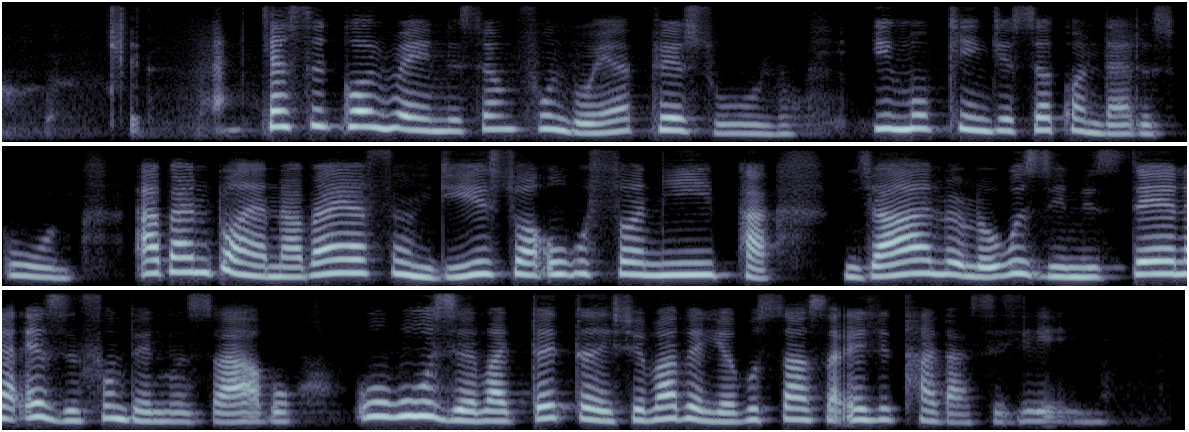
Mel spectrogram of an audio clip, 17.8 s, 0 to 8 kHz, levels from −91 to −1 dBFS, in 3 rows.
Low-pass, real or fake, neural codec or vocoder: 7.2 kHz; fake; codec, 16 kHz, 0.5 kbps, FunCodec, trained on Chinese and English, 25 frames a second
